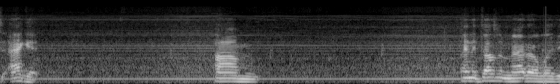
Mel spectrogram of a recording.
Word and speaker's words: agate: Well, when I think, like, I hate the word because the way it's spelled makes me go, it has to be agate or agate. And it's not, it's agate.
